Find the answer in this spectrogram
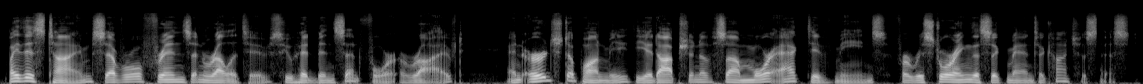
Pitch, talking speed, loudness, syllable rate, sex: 100 Hz, 165 wpm, -21 LUFS, 4.5 syllables/s, male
